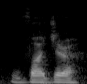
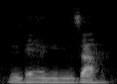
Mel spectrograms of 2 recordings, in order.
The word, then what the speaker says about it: vajra: So anyway, most people pronounce as benza, but some people ask question why it's called pronounced benza, but it's a vajra.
